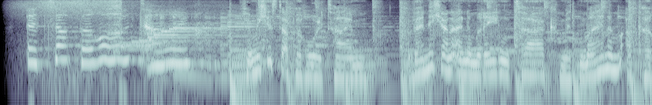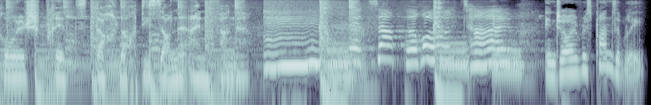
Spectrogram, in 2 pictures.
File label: Spot; Aperol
